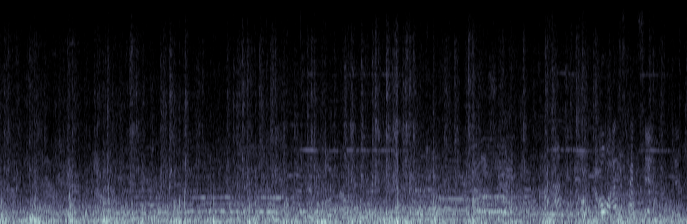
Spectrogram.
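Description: A crowd outdoors: many overlapping voices talking and calling, with scattered knocks and a few short held calls.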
